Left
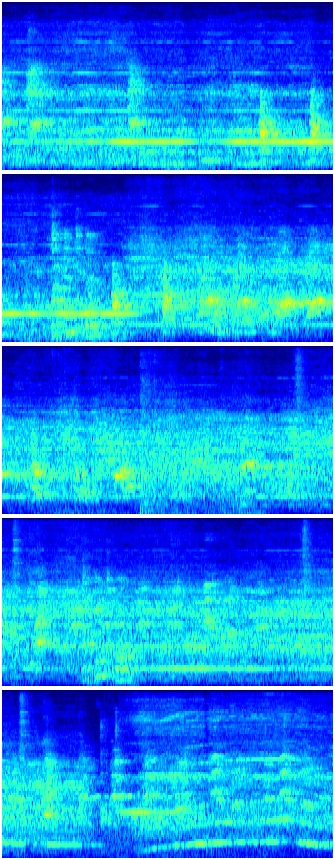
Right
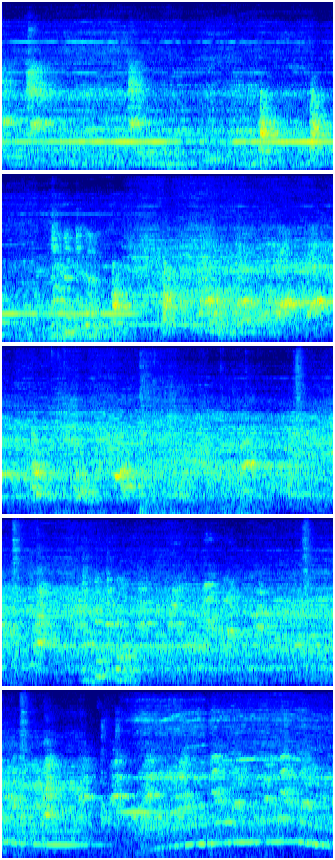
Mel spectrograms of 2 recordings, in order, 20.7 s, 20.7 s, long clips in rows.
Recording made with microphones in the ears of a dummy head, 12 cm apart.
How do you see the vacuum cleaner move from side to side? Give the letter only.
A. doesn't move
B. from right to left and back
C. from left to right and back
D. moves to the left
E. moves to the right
C.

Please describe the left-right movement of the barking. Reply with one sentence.
You can hear the barking travel towards the left.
